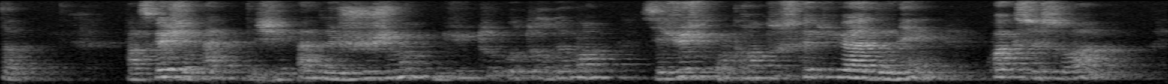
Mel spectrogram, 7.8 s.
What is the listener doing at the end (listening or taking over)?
listening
